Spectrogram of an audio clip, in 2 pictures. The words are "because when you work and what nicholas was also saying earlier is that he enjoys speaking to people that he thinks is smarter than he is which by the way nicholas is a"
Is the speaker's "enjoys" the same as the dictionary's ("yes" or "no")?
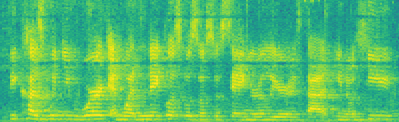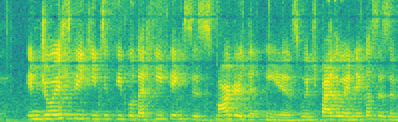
yes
